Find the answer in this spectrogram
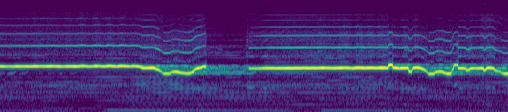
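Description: Flute playing a slow melodic line of two long held notes, each ending in quick ornamental turns, with a brief break between them about halfway through.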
